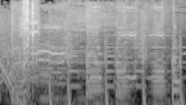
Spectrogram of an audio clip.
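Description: A camera-shutter click sound effect about a third of a second in, over electronic dance music with a steady kick-drum beat.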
